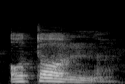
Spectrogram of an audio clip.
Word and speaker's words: automne: on voit pas démontrer alors on dit Montréal automne on ne dit pas au top le M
